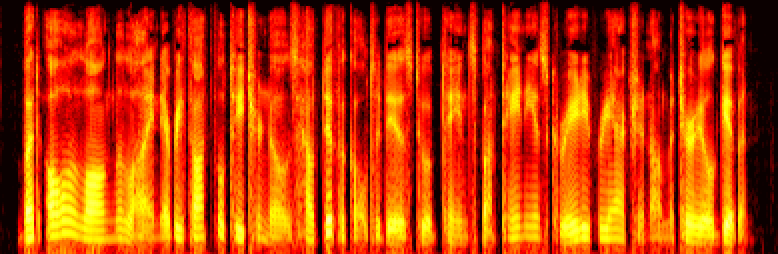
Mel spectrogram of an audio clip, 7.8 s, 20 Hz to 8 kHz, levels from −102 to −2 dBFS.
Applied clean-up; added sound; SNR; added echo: none; none; none; none.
